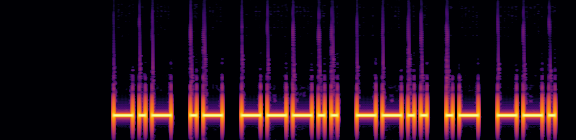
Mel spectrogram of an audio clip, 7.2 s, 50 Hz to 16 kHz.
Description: Morse code, heard as a keyed tone, about 15 wpm, 700 Hz. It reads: KA8ZAG
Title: USA Call Signs - 6 Characters - Repeated 2x - 15wpm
